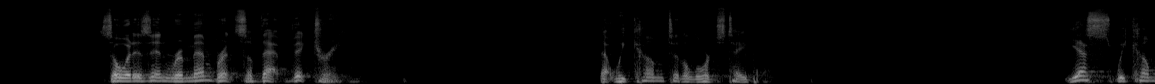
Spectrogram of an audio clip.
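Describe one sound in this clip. A man speaks calmly through a microphone in a large hall, with pauses between phrases.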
